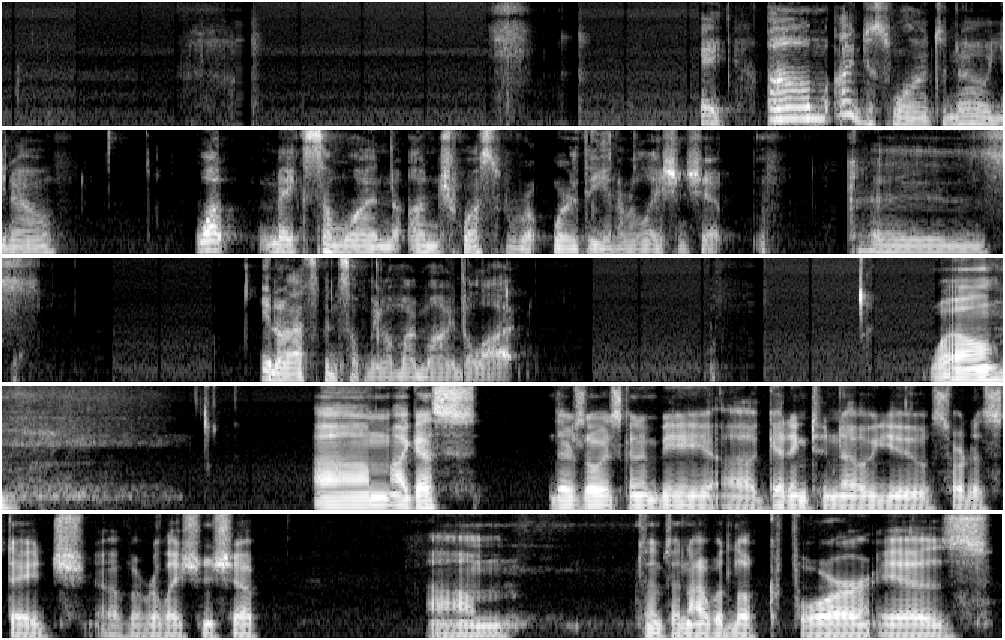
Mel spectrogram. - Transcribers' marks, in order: tapping; static; "untrustworthy" said as "untwustwrothy"; grunt; other background noise; sigh
- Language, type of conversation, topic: English, unstructured, What makes someone seem untrustworthy in a relationship?
- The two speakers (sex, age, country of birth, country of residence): male, 25-29, United States, United States; male, 50-54, United States, United States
